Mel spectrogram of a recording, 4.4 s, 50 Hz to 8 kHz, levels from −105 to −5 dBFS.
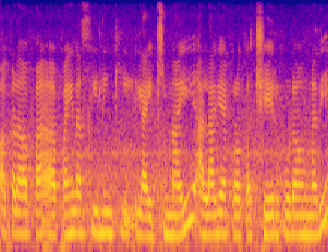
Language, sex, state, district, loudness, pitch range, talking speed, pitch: Telugu, female, Telangana, Mahabubabad, -15 LUFS, 185-205 Hz, 180 wpm, 195 Hz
